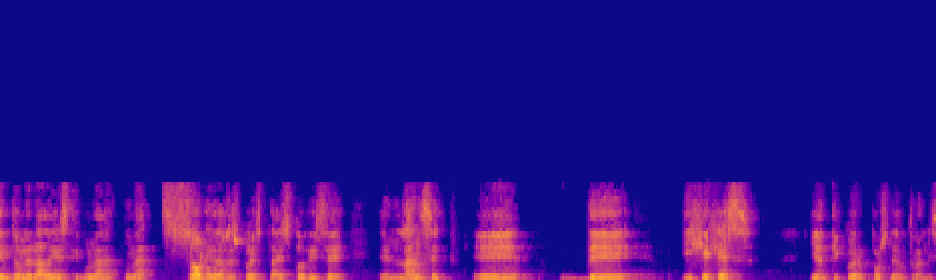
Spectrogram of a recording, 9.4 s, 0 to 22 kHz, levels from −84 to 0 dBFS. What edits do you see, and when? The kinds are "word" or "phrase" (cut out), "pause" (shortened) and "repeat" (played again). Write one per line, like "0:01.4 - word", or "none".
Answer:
0:04.6 - pause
